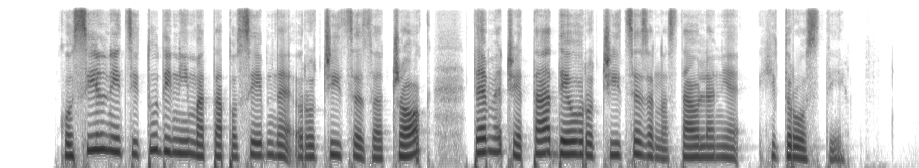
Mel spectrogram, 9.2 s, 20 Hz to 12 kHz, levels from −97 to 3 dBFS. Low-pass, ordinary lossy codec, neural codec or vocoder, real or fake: 9.9 kHz; none; vocoder, 22.05 kHz, 80 mel bands, WaveNeXt; fake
